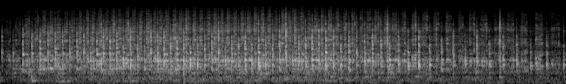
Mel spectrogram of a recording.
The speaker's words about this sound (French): Et donc, quand tu veux, on actionne la roue. Allez, on y va.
